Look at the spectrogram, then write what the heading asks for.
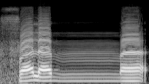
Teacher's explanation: Nah, sama sebagai walamma, yaitu ada gunnah di lafal mim dan wajib kita tahan dahulu sepanjang 2 harakat. Maka kita tahan dulu suara mimnya, ya 2 harakat.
